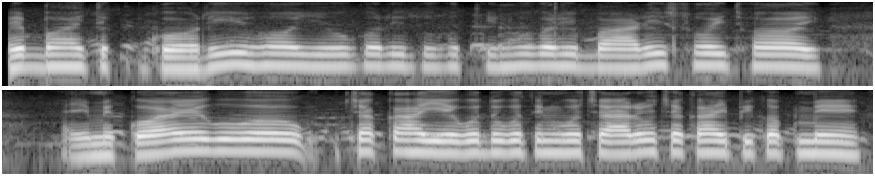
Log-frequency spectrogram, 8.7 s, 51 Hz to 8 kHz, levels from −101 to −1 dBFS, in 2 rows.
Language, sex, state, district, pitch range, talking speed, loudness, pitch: Bajjika, male, Bihar, Vaishali, 165-190 Hz, 220 wpm, -19 LUFS, 175 Hz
